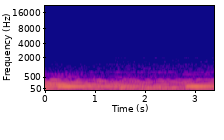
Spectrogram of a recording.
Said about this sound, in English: And tonight she comes to you in millions of precious drops of rain. Ready to touch your skin, soothe your heart,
